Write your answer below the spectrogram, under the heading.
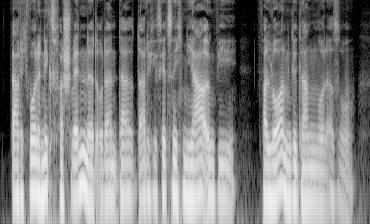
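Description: In a very clean recording with a silent background, a man talks at a fairly quick pace and medium pitch in an unremarkable speaking voice. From Germany, Bergisches Land near Cologne. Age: 20s. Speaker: student podcast co-host. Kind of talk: casual chat.

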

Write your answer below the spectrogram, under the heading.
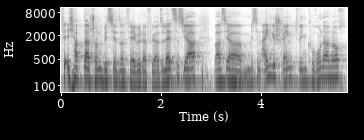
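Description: A man with an unremarkable speaking voice talks at a moderate pace with a fairly high pitch. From Augsburg, Germany. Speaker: podcast co-host. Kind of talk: casual chat. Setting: kitchen recording.

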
